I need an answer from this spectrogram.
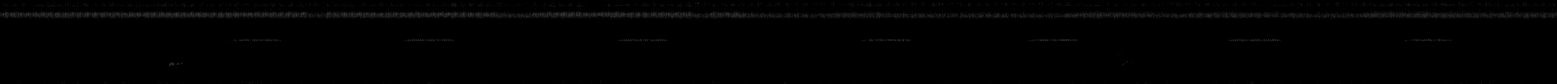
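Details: Grasshoppers (Caelifera) at evening in a Hungarian nature area: a dense, high, hissing insect chorus with a pulsing lower trill that swells roughly every two seconds, and two short, lower, dropping notes from another source.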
